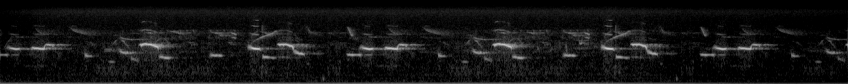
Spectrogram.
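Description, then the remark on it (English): A 1980s recording of the last known Kauai o'o, an extinct forest bird, singing to a mate that no longer existed in the highest forest near the top of Kauai, Hawaii: clear, fluty whistled phrases repeating in a steady rhythm, with overlapping chirps and no talking, heard alone against a quiet background. “A very small population of this species made it into the 1980s in the highest forest near the top of Kauai, when the last known individual was recorded singing its beautiful and haunting song to a mate that no longer existed.”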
